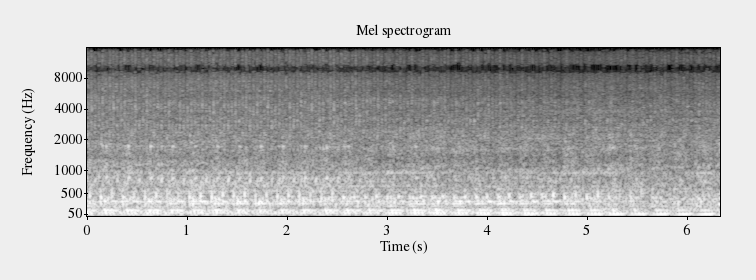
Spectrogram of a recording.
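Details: 1978 International Transtar II cabover diesel, first start after sitting 3 years during restoration: even idle clatter with a regular low beat, no misses or knocks; healthy, settled run.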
